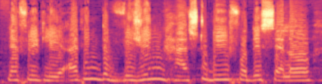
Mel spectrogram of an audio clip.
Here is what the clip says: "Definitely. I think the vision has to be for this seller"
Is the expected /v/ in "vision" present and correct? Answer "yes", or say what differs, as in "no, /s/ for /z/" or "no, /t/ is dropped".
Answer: yes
